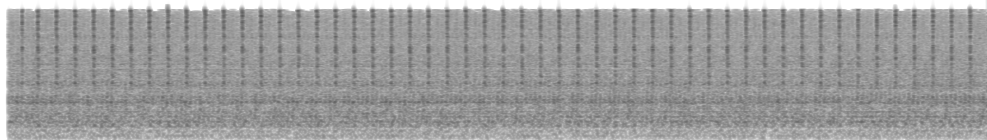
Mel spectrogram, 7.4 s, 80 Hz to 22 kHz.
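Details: VW Mk4 2.0 petrol engine at idle with sharp even ticking about three and a half per second; cause unknown, owner seeking diagnosis.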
